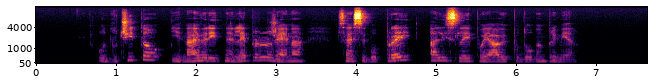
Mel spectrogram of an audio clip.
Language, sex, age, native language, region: Slovenian, female, 50-59, Slovenian, Coastal Karst region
